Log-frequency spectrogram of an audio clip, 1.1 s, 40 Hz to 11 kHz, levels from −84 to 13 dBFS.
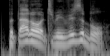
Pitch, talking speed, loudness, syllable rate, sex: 145 Hz, 325 wpm, -17 LUFS, 8.4 syllables/s, male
